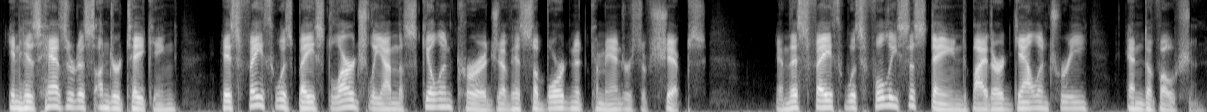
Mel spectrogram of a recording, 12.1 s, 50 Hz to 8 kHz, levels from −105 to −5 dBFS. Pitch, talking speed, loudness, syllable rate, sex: 115 Hz, 155 wpm, -20 LUFS, 5.2 syllables/s, male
